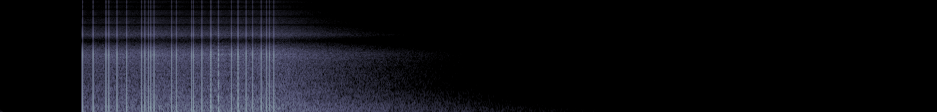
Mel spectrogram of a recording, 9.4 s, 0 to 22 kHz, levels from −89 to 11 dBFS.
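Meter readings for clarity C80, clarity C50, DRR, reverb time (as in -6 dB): 9.0 dB, 8.5 dB, 7.0 dB, 2.8 s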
